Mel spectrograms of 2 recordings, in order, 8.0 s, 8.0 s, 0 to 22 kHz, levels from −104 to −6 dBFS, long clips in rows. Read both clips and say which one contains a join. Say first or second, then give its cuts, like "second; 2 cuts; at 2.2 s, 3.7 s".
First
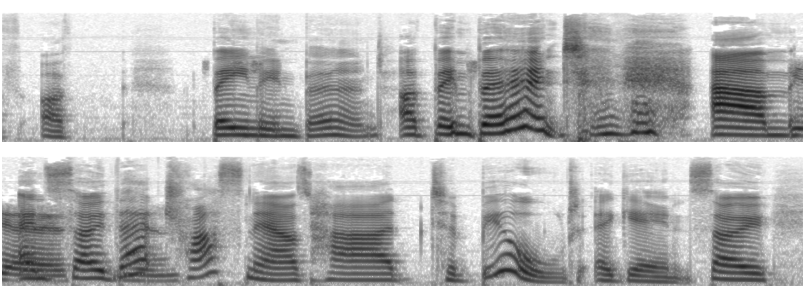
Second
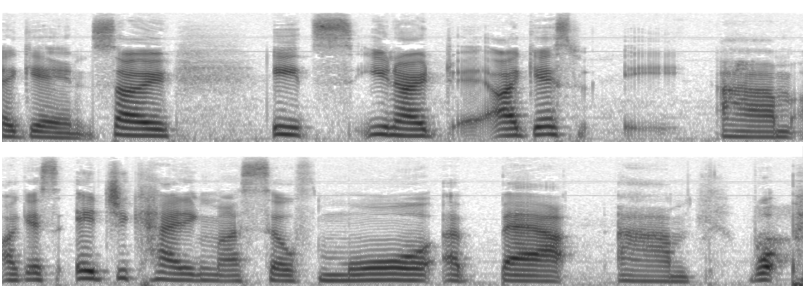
first; 1 cut; at 5.5 s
